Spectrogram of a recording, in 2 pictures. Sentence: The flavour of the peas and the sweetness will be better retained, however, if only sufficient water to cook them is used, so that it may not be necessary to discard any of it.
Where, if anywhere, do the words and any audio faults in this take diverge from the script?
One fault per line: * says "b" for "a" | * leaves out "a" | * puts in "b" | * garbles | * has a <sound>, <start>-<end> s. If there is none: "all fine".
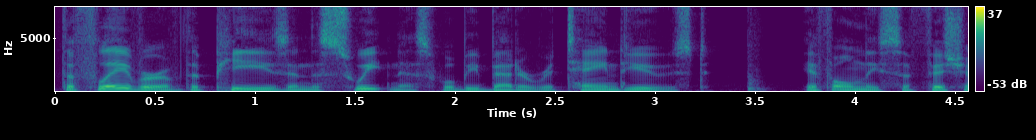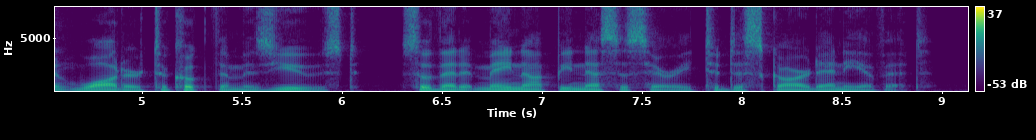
* says "used" for "however"
* has a tap, 3.4-3.6 s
